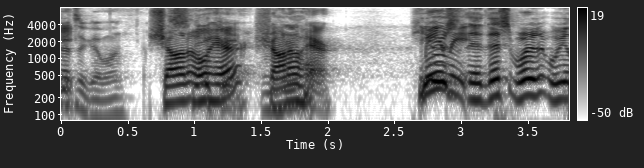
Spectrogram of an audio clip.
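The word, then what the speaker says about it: O'Hair: It's like O and then hair.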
